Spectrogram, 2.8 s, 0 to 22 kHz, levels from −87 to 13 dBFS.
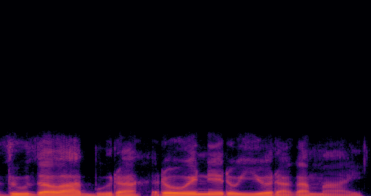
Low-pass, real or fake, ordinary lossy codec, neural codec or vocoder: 7.2 kHz; real; Opus, 16 kbps; none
